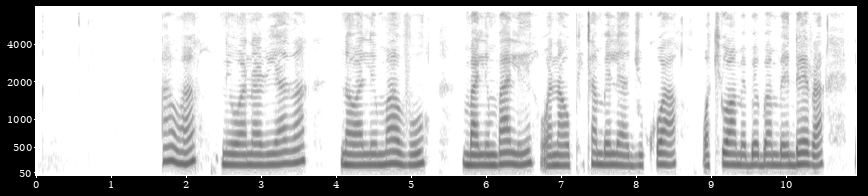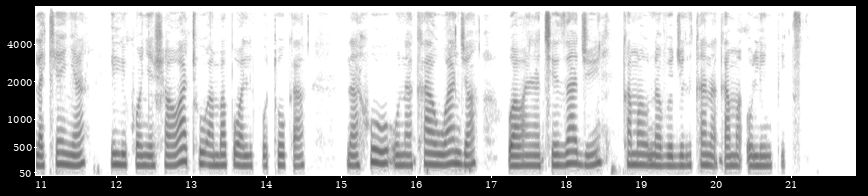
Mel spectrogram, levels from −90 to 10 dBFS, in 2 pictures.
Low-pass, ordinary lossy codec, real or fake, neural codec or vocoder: 7.2 kHz; AAC, 48 kbps; real; none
